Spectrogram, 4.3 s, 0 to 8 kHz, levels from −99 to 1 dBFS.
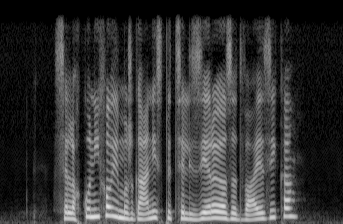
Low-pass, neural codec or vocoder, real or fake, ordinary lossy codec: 7.2 kHz; codec, 24 kHz, 3.1 kbps, DualCodec; fake; none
